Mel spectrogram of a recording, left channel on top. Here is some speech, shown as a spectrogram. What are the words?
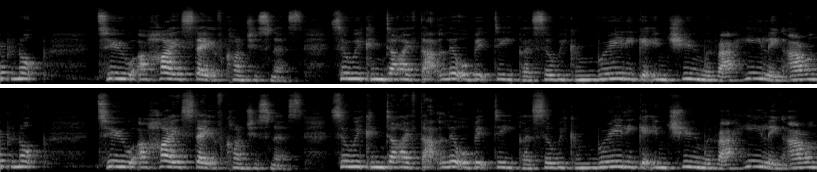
up to a higher state of consciousness, so we can dive that little bit deeper, so we can really get in tune with our healing, our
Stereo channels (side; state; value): both; normal; correlation 0.79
